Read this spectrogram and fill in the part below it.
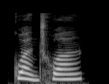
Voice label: "贯穿", Chinese

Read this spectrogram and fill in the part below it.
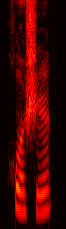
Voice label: "伙食", Chinese

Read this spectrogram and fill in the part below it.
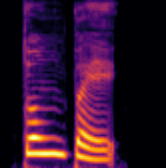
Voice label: "东北", Chinese

